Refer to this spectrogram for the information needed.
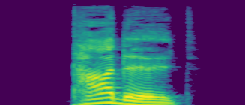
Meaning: inflection of tadeln: 1. third-person singular present 2. second-person plural present 3. plural imperative
- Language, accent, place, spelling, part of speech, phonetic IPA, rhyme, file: German, Germany, Berlin, tadelt, verb, [ˈtaːdl̩t], -aːdl̩t, De-tadelt.ogg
